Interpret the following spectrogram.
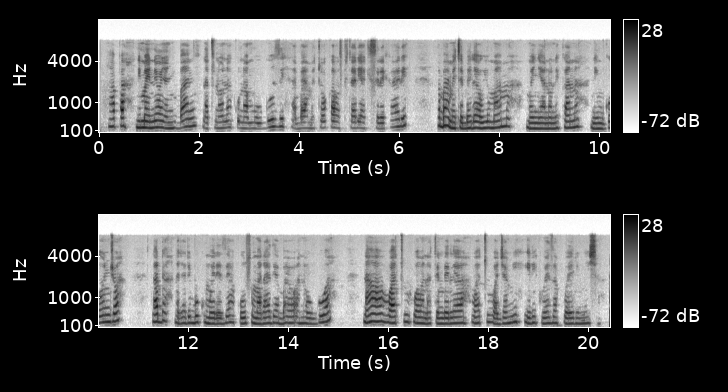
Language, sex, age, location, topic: Swahili, female, 25-35, Nakuru, health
